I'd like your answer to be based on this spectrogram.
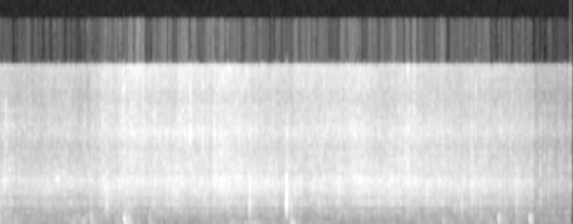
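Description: Beaten egg sizzles and fries in a pan while being stirred, a steady, close crackle with occasional scraping taps throughout.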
